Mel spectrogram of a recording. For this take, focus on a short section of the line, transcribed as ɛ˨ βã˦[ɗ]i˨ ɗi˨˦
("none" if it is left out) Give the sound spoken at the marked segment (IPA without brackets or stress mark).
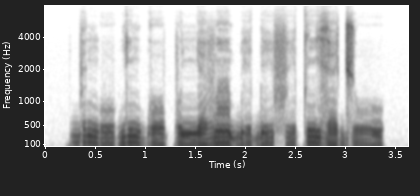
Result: ɓ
